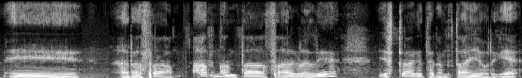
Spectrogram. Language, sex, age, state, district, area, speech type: Kannada, female, 60+, Karnataka, Bangalore Urban, rural, spontaneous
